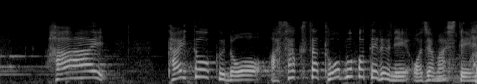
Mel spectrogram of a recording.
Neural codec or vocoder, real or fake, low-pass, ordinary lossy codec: none; real; none; none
